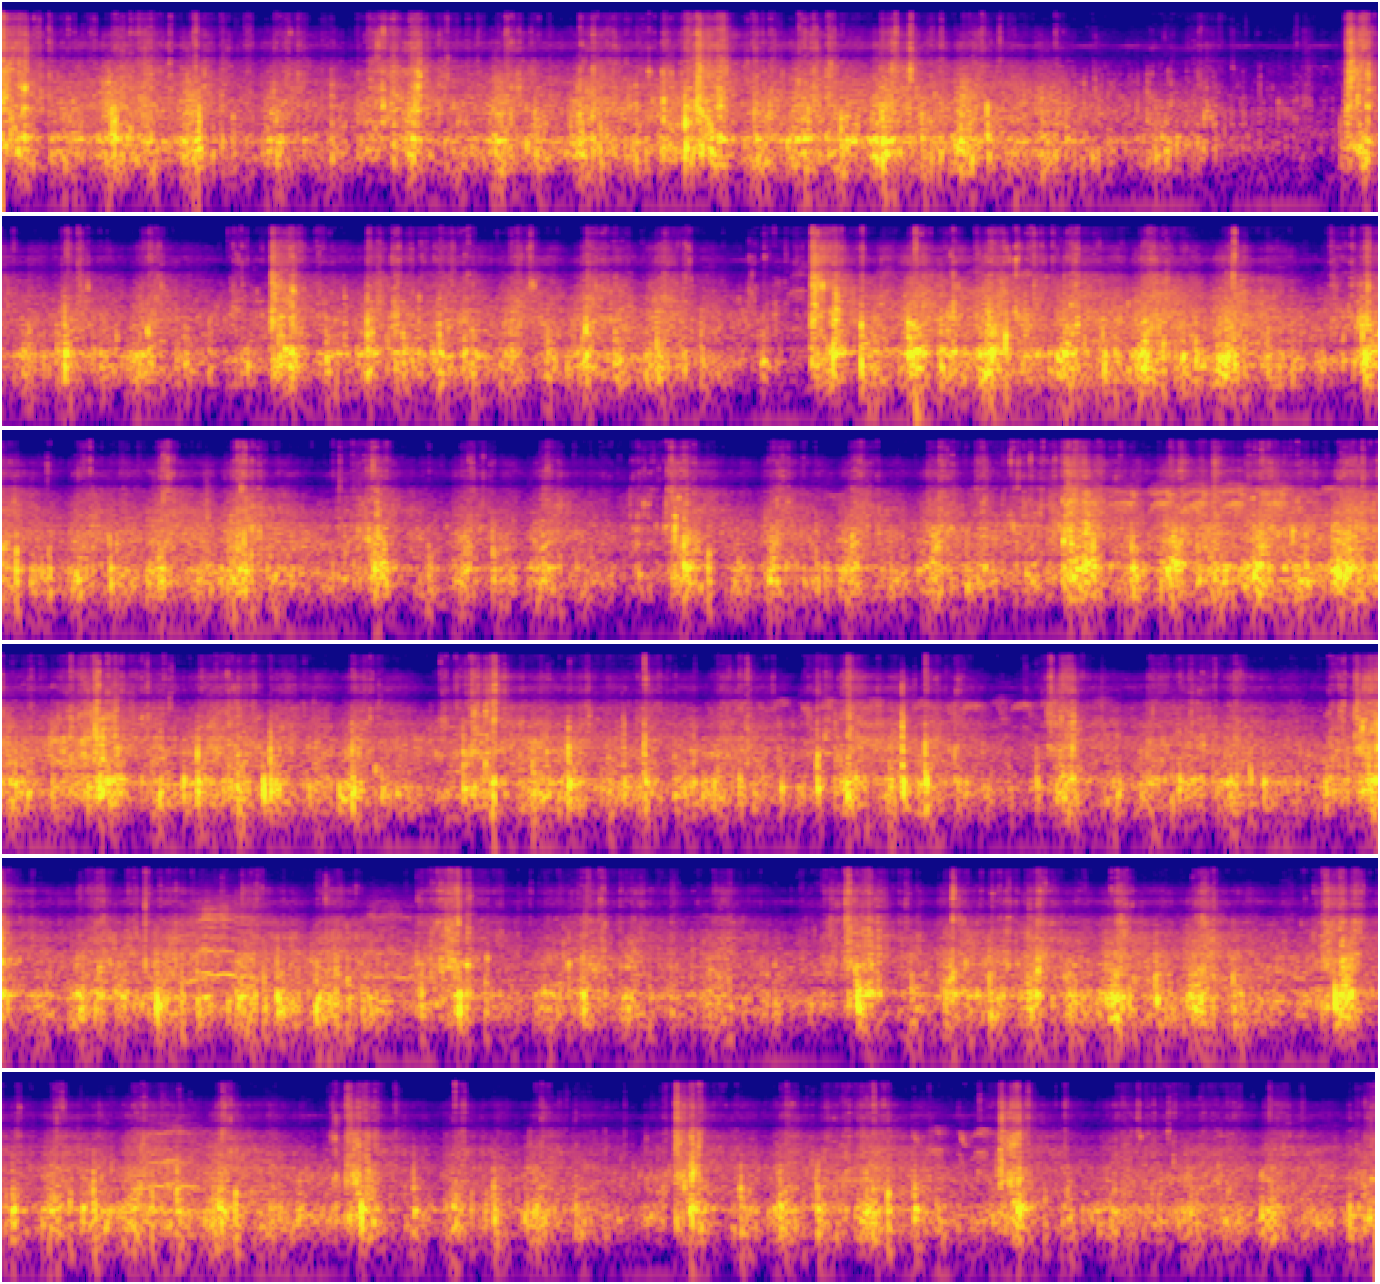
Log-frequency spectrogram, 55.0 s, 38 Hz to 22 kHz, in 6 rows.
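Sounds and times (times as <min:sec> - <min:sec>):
milk splashing in butter churn: 0:00.0 - 0:55.0.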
